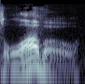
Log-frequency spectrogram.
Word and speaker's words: Lawo: First of all, Telos and the Telos HX6, and we welcome a new sponsor, and that is Lavo, L-A-W-O. We'll try to get an exact pronunciation of it.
